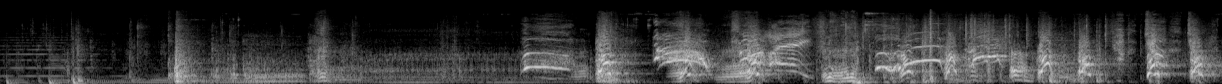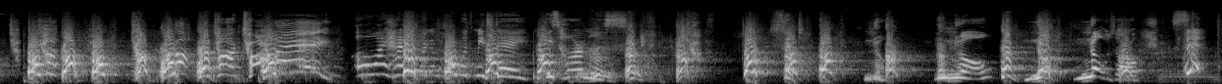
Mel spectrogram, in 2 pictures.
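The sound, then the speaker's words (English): A Doberman standing behind a door in a house barks loudly and insistently, a rapid, almost continuous string of deep barks that starts after a few quieter seconds and keeps going with only brief pauses. “There is a Doberman standing behind the door.”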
